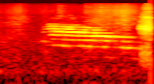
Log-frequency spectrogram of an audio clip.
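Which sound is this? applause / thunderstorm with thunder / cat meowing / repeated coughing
cat meowing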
